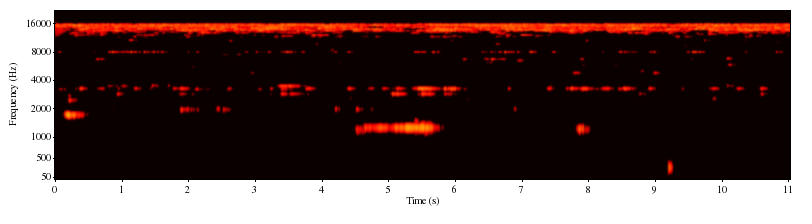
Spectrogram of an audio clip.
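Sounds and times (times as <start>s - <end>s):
faint high tones: 4.5s - 5.8s.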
